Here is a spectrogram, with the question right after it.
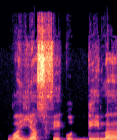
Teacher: حروف مدہ کے بعد حمزہ اسی کلمے کے اندر آ جائے تو مد متصل ہو جاتی ہے، اس کو پھر 2 الف کی مقدار لمبا کھینچ کے پڑھتے ہیں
